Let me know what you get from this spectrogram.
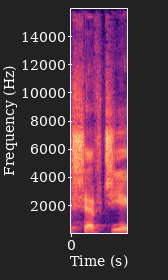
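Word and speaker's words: Sheff G: don't believe so because it's spelled s-h-e-f-f oh like sheffield oh sure yeah whatever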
